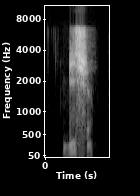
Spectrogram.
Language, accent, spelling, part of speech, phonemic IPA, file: French, France, biches, noun / verb, /biʃ/, LL-Q150 (fra)-biches.wav
- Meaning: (noun) plural of biche; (verb) second-person singular present indicative/subjunctive of bicher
